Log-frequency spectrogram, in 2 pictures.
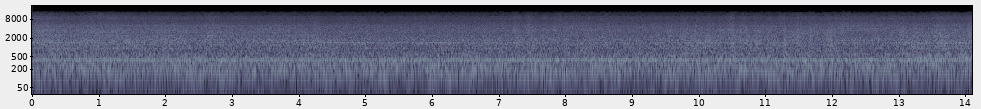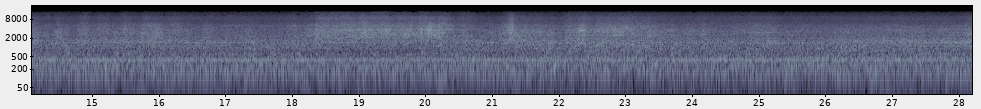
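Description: Forced-air dog grooming dryer running steadily: a motor hum with a steady tone under a rush of air from the hose. The air rush turns hissier for a few seconds about two-thirds of the way through.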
